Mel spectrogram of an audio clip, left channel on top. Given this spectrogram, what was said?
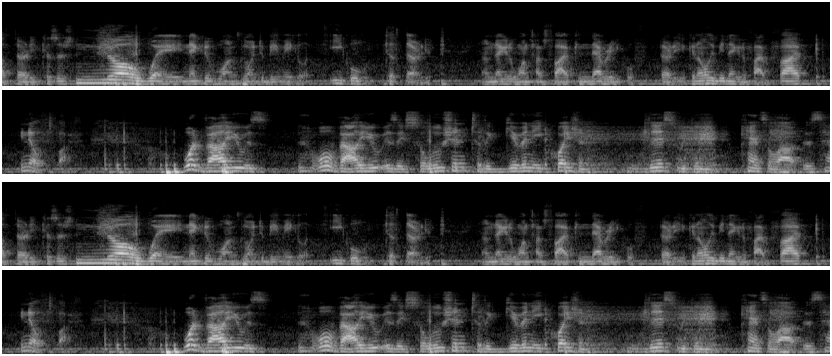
30, because there's no way negative 1 is going to be equal to 30. You know Negative 1 times 5 can never equal 30. It can only be negative 5 or 5. You know it's 5. What value is a solution to the given equation? This we can cancel out. This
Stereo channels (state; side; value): identical; both; correlation 1.00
